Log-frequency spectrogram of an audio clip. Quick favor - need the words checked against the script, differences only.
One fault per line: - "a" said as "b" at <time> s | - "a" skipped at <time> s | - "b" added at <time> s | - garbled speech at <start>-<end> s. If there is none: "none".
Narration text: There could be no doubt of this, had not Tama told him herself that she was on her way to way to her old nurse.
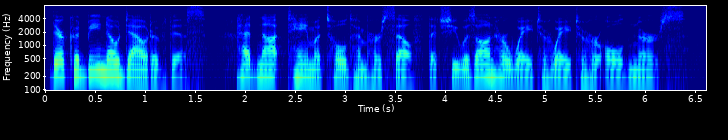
none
